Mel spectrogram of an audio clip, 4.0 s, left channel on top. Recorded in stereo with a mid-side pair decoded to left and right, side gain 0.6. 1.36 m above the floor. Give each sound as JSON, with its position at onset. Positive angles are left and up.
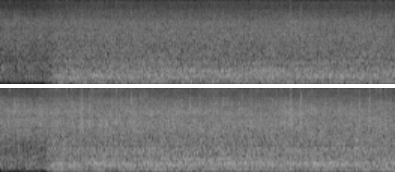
{"t": 0.5, "sound": "boiling", "azimuth_deg": -55, "distance_m": 9.0}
